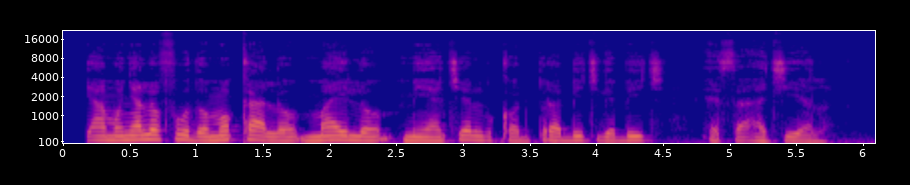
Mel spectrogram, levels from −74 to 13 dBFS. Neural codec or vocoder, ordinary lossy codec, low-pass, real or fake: none; none; none; real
